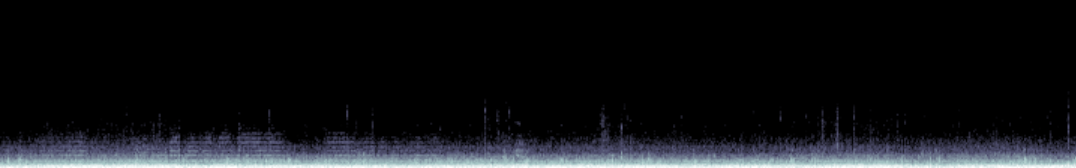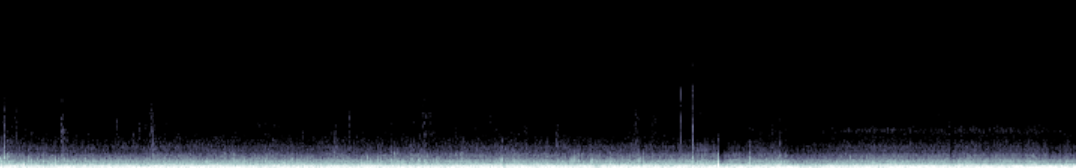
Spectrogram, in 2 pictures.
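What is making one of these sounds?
Bicycle tyres hum steadily on smooth tarmac.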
